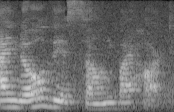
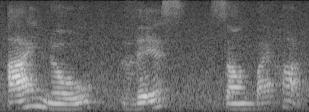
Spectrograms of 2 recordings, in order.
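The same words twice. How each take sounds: First: The sentence is spoken at normal conversational speed. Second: The sentence is spoken slowly and deliberately.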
